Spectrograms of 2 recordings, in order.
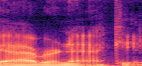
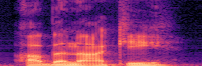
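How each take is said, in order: First: It is said with an added R sound. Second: It is said in a plain English accent. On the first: "if you're really, really, really from Vermont or New Hampshire" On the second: "a little more of a generic English way of saying it"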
